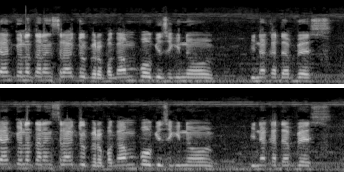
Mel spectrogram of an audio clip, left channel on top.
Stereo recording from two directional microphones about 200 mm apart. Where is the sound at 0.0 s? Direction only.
55° left (ahead or behind).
